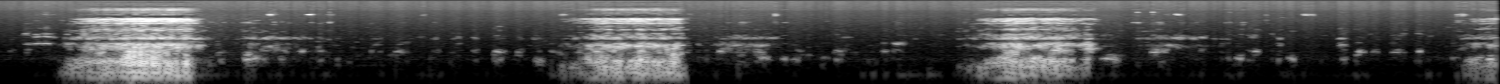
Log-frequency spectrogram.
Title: Loud Snoring Girl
